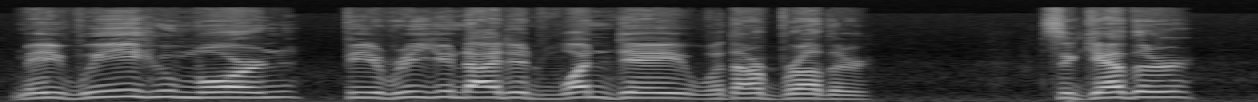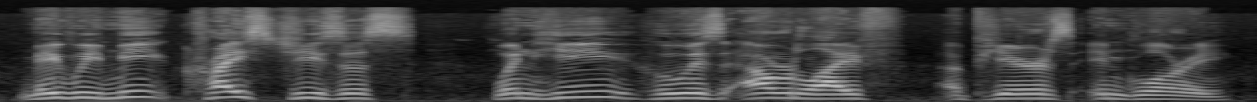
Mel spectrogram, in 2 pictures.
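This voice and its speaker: Priest, male, high voice, measured recitation of funeral liturgy, dry sound. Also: a little mellow, dry recording. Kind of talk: graveside funeral rite.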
